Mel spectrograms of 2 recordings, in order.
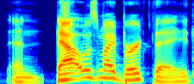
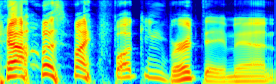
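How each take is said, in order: First: Said in the usual way. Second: Raised exasperated voice. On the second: Real, not acted. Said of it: "I raise my voice a little bit, no more or less than I just did".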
